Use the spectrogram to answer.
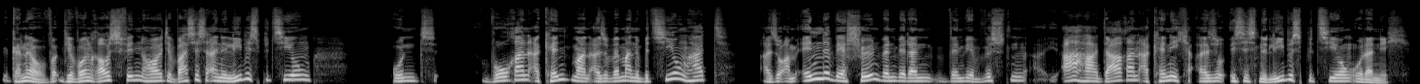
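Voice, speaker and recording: A man's voice: a little high, lively intonation, normal speed, dry recording, studio quality. A man co-hosting a casual podcast, who rambles and corrects himself mid-sentence. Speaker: podcast co-host. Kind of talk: casual chat.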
